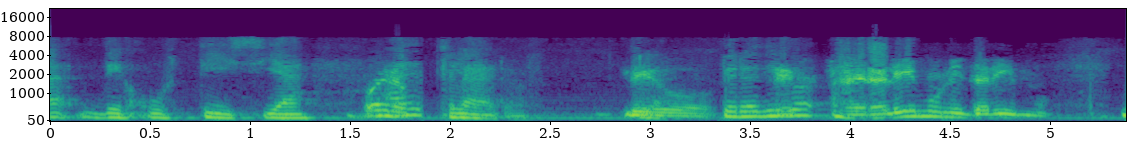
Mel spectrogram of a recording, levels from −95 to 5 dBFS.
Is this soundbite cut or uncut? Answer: cut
